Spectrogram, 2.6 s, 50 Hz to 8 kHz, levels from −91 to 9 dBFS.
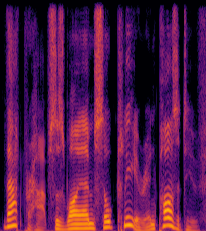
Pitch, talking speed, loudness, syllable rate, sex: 150 Hz, 210 wpm, -16 LUFS, 5.3 syllables/s, male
